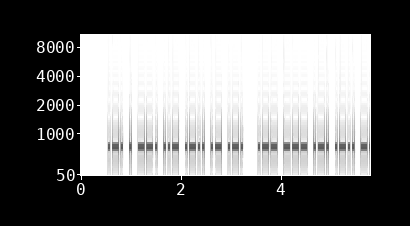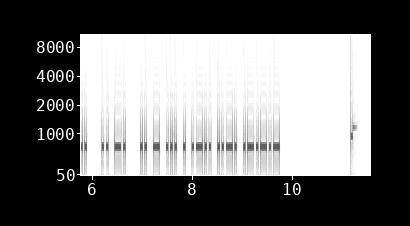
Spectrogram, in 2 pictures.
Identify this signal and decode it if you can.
Morse code, heard as a keyed tone, about 28 wpm, 700 Hz. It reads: REGULAR WORLD IN ITSELF.
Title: Sentences from Top 900 Words 28wpm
